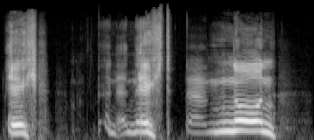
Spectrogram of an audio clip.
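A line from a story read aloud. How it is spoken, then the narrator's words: Stammering. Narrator (German): stammelte Fatsch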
